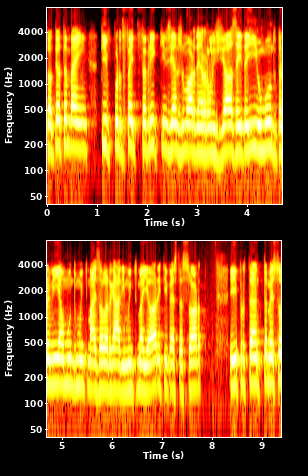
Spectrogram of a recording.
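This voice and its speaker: A man's high-pitched voice, fairly quick in pace, with fairly even intonation. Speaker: cultural association leader. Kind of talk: interview.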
